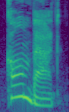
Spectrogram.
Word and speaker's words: combat: 이렇게 약하게 발음이 됩니다. 들어볼게요. Addict. addict, Addict. addict. 두 번째. Combat.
